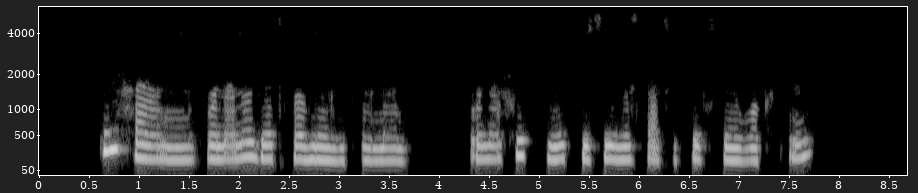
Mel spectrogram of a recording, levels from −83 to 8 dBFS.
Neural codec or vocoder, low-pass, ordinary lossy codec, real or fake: none; 5.4 kHz; none; real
